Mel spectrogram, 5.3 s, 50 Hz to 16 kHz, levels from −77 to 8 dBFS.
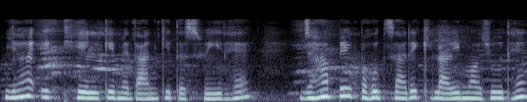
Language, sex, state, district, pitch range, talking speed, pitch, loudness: Hindi, female, Haryana, Charkhi Dadri, 195-225 Hz, 170 wpm, 210 Hz, -14 LUFS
